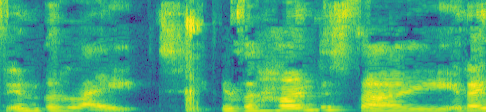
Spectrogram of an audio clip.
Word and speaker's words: Haudenosaunee: Malika Ari, the woman who walks in the light, is a Handasari. Did I say that correctly? How do I pronounce that? Haudenosaunee.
